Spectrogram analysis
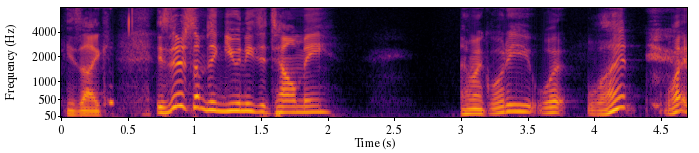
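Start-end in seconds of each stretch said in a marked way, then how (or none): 0.7-2.0 high-pitched, urgent parental interrogation; hammed-up dad confrontation, pitched high; accusing dad. Dad confronts son in retold story. 3.2-4.7 mildly hammed-up confusion, pitched higher; retold baffled stammer; baffled teen. Retold baffled reply to dad.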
